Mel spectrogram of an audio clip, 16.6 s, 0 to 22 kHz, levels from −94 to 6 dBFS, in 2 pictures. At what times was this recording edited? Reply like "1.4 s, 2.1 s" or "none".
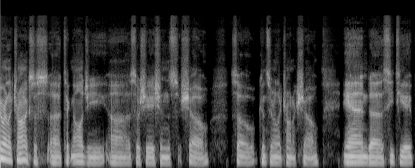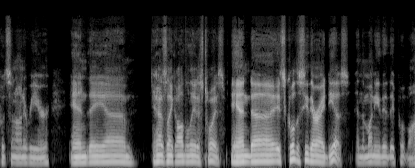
12.8 s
